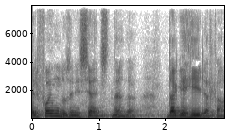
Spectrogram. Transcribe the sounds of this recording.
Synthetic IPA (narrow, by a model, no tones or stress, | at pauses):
elɪfojũd̪ʊzinisiɐ̃nt͡ʃɪ̥snɛd̪ɐ | d̪ɐɡeɦiʎɐt̪a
